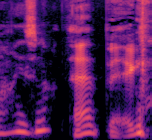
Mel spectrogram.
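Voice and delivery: muttered quietly under the breath. Retelling what a girlfriend said under her breath, Carrie muttering under her breath. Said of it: "under her breath".

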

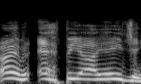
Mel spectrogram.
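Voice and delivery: put-on very slow, high, drawn-out, bad-movie-style yelling. A viewer mocks an actor's line from the original film, imitating an actor yelling. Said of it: "He's yelling".

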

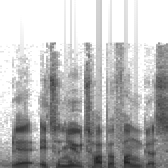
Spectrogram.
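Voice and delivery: plain

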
